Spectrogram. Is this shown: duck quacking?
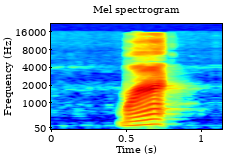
yes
